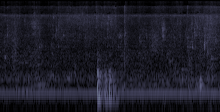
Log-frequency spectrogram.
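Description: Tap water runs steadily into a sink while something is rinsed under it, with a short burst of splashing midway through over a constant low hum.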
